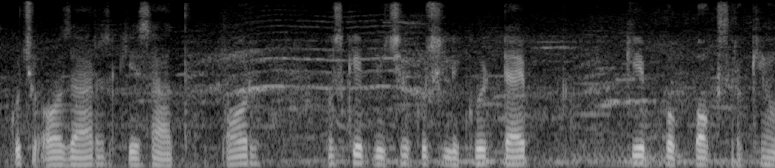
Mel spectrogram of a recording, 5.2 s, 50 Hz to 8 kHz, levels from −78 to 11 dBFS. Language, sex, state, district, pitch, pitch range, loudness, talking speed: Hindi, male, Uttar Pradesh, Lucknow, 125 Hz, 115-135 Hz, -20 LUFS, 185 wpm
